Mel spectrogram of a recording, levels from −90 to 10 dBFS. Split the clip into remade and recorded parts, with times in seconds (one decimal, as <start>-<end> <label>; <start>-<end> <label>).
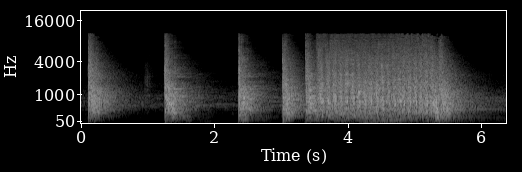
0.0-1.0 recorded; 1.0-4.8 remade; 4.8-6.4 recorded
